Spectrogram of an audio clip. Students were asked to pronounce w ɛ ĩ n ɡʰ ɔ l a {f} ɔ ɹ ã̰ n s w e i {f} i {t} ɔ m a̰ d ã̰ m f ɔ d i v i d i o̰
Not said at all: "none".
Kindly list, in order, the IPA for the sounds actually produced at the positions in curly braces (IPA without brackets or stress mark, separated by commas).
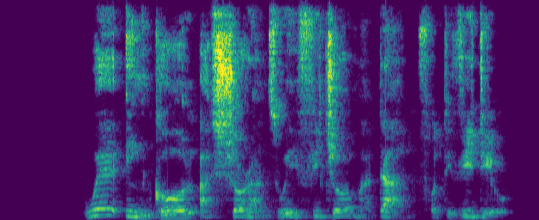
ʃ, f, t͡ʃ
